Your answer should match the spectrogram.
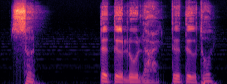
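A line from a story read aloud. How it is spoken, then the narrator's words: Frightened stammer. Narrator (Vietnamese): Đạt đứng hình, mồ hôi lăn dài trên má, miệng lắp bắp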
